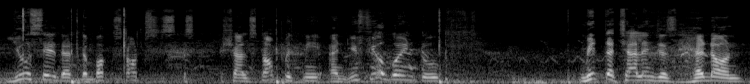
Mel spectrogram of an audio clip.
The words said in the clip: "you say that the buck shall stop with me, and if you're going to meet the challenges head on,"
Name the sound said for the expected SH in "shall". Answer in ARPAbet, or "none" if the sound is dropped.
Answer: SH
